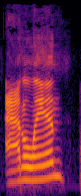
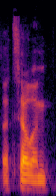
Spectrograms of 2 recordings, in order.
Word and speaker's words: Attilan: And I'm going to pronounce this as Atalan. I don't know if you guys are going. – No, it's Attilan.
